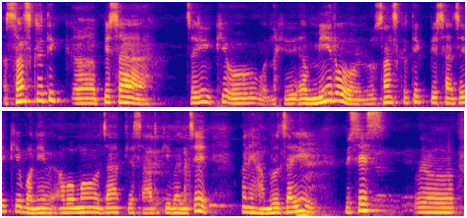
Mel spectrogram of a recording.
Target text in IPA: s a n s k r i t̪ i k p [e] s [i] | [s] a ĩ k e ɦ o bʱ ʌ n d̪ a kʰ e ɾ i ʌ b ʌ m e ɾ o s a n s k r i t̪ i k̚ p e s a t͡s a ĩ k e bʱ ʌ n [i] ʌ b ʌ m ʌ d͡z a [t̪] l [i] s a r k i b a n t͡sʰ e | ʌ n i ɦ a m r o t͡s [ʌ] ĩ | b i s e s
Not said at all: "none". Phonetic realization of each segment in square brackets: e, a, t͡s, e, t̪, e, a

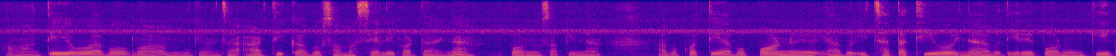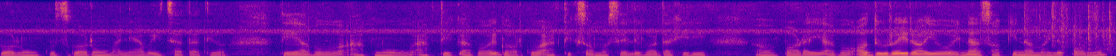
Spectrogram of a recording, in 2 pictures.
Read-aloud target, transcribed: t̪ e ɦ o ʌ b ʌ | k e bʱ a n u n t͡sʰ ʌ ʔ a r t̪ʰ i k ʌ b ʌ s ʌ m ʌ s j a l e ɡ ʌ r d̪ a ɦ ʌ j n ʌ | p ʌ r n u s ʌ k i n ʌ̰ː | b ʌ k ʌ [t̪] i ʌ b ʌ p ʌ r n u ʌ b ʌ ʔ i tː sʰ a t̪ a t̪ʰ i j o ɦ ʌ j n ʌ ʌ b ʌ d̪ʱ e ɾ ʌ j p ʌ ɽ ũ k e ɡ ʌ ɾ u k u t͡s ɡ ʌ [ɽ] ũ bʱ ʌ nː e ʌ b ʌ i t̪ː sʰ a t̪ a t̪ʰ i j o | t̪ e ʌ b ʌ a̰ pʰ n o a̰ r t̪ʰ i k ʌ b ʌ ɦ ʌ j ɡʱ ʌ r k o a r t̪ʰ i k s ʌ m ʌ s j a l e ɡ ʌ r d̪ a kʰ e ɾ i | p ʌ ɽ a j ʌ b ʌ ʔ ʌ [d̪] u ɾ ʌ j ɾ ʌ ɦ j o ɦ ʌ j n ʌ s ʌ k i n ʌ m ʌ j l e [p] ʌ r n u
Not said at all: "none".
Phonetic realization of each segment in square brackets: t̪, ɾ, d̪, p

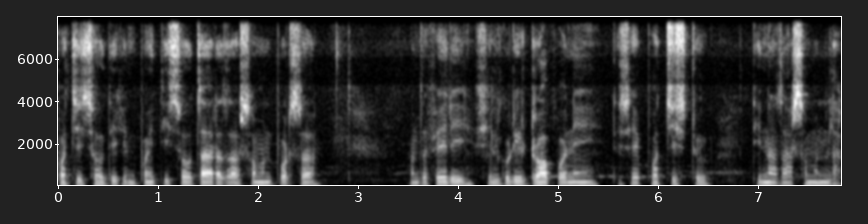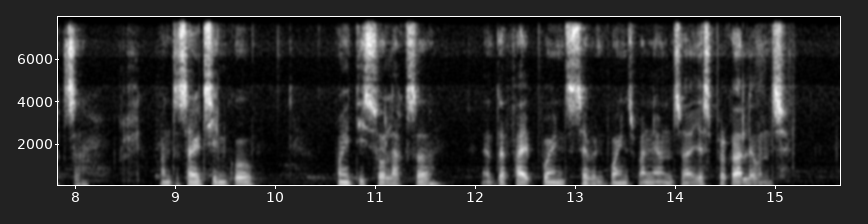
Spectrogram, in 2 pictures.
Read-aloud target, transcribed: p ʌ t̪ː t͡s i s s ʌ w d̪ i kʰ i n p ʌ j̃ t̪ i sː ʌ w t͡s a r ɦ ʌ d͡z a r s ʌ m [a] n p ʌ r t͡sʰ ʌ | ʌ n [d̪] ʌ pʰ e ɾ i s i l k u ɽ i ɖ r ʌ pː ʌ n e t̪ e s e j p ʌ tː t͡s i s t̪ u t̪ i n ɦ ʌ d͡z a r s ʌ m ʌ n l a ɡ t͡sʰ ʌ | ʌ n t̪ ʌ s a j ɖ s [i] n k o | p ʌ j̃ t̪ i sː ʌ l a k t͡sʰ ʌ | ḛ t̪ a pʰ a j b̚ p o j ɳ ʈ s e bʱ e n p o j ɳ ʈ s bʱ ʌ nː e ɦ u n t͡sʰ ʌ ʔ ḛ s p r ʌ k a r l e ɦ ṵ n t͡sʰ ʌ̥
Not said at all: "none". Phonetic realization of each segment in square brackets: ʌ, t̪, i

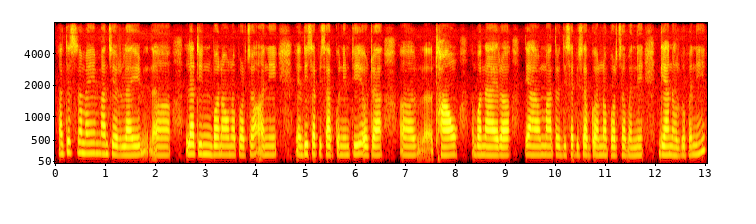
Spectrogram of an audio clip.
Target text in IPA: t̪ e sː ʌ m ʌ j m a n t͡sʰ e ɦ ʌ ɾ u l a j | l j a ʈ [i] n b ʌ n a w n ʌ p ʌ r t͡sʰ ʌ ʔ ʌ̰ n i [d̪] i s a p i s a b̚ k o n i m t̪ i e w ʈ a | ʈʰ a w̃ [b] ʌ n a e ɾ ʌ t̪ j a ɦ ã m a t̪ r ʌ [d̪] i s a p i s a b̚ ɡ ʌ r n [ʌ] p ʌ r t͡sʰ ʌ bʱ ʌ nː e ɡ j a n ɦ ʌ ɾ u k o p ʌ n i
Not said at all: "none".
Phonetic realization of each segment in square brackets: i, d̪, b, d̪, ʌ

